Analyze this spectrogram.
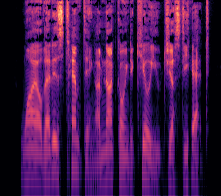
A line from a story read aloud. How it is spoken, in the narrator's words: I chuckled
